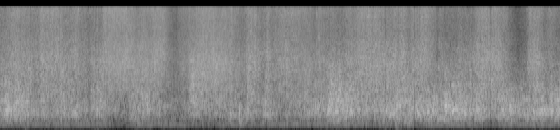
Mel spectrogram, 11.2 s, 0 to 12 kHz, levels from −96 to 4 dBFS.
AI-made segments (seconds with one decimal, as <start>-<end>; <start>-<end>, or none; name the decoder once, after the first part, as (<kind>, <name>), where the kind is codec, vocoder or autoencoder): 2.1-4.9 (vocoder, Vocos); 5.9-6.5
